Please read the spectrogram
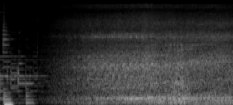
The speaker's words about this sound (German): Die Nonnendammallee in Berlin-Siemensstadt. Auf drei Spuren pro Richtung rührt und brummt der Verkehr. Direkt vorbei an den Wohnhäusern der Charlottenburger Baugenossenschaft.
